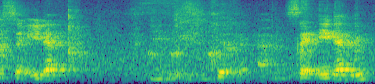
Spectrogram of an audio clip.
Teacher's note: the penultimate syllable, the second last syllable is always stressed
